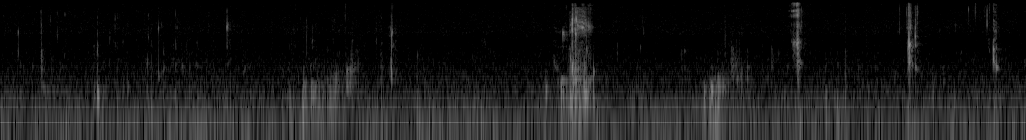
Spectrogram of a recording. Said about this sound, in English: I'm taking a sip.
